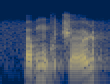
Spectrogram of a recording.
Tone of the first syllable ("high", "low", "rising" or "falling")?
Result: rising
